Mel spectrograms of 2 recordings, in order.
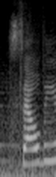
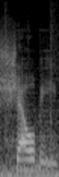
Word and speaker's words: Selby: they read it properly I think the issue with this one is a lot of times people just misread it as Shelby but it's not it is Selby botanical gardens uh and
